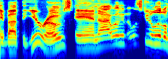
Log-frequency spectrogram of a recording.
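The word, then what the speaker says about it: gyro: a man from Greece is pronounced the way I mentioned it with no hacking call them if you like it's Euro oh no we all agree it's Euro but I'll give out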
